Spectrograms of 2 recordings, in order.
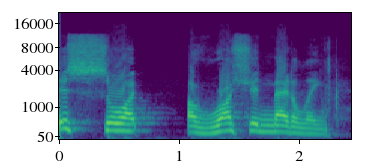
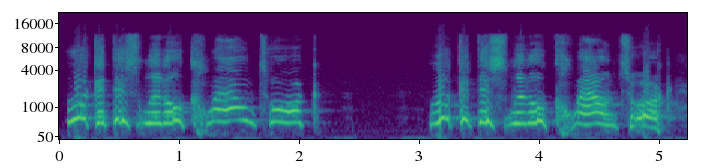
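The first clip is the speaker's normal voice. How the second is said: mocking shout; 12 semitones higher than usual. Real, not acted. Host mocking the governor's statement.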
